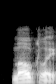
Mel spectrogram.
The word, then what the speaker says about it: Mowgli: Mo like cutting the lawn, glee like a glee club. Mowgli.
